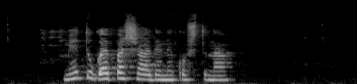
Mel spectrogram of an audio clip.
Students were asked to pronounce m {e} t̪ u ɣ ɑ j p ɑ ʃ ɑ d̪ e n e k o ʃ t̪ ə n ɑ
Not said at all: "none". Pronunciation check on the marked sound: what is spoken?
e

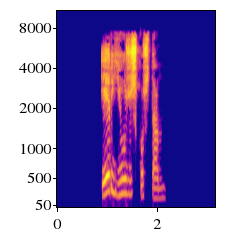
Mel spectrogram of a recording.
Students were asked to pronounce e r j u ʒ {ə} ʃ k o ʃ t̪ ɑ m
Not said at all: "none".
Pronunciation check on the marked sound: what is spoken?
ə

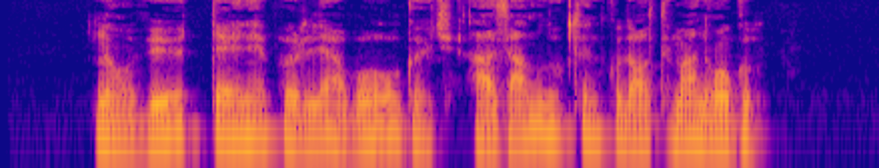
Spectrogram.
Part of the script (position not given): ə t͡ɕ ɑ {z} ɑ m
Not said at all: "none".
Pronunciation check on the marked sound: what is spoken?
z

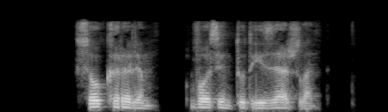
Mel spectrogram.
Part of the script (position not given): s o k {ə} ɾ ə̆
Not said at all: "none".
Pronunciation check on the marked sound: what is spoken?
ə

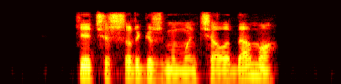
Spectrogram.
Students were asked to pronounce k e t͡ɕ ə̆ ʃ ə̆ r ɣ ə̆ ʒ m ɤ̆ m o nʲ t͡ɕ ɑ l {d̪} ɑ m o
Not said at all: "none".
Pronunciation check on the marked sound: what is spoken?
d̪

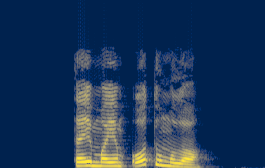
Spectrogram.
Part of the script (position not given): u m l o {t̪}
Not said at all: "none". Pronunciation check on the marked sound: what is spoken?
none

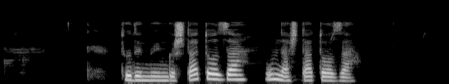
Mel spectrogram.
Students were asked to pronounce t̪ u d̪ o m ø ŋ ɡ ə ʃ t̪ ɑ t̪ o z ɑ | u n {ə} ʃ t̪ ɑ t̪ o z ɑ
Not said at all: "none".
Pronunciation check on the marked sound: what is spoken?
ɑ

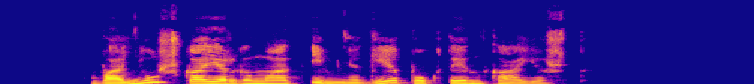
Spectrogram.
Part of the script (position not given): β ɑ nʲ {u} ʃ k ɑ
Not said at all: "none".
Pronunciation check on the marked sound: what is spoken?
u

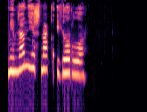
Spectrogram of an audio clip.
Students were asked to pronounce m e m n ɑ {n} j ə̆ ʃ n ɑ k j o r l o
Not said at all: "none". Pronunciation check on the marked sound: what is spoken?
n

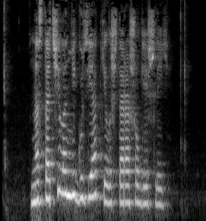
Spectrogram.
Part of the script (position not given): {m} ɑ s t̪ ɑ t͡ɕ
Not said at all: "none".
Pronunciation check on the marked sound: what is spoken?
n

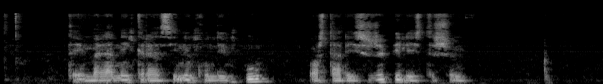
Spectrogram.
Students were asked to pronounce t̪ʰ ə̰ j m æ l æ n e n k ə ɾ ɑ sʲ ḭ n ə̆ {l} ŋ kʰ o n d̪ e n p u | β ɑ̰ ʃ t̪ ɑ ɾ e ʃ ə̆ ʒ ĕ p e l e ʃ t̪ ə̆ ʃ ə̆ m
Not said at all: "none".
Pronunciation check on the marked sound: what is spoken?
none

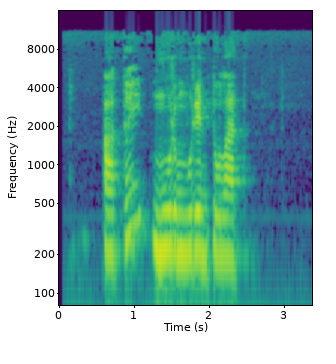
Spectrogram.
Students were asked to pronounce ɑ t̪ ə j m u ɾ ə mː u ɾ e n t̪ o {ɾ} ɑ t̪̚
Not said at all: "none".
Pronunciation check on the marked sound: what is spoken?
l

